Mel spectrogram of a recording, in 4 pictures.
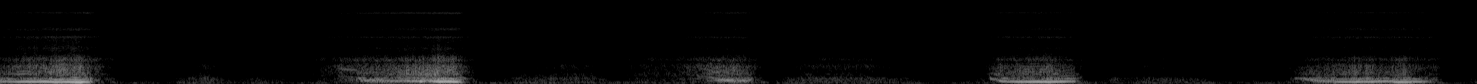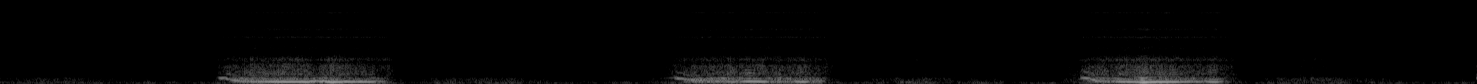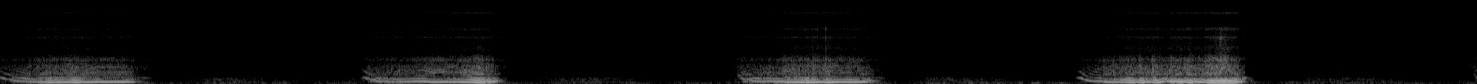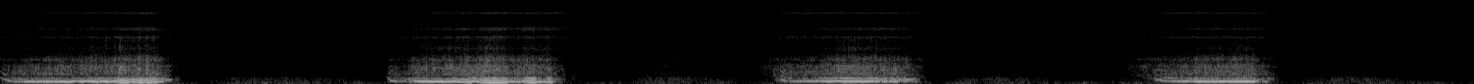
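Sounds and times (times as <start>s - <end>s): woman snoring: 0.0s - 1.2s, 3.1s - 4.8s, 6.3s - 8.7s, 9.7s - 10.9s, 12.8s - 14.5s, 16.8s - 18.8s, 21.3s - 23.2s, 25.4s - 27.2s, 29.4s - 31.2s, 33.0s - 34.7s, 36.8s - 39.4s, 40.2s - 42.2s, 44.1s - 47.4s, 48.1s - 50.1s, 51.8s - 54.5s, 55.5s - 58.2s.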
